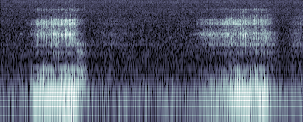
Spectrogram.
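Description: Two loud, rattling, low-pitched snores on inhalation about three seconds apart, with quiet breathing between them; ordinary sleep snoring.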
